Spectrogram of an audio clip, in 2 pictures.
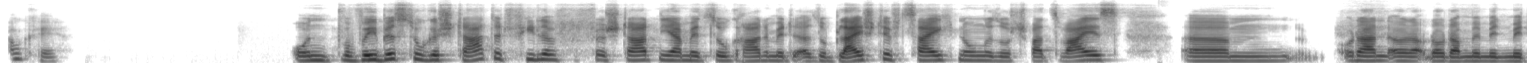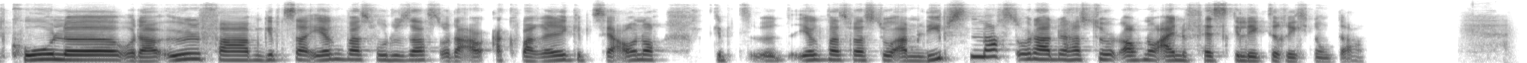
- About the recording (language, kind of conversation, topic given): German, podcast, Wie gehst du mit kreativen Blockaden um?
- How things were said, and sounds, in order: other background noise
